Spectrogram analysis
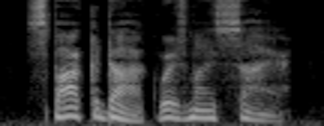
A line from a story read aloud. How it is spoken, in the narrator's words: the boy murmured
